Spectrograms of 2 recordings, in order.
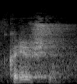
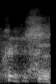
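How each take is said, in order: First: The vowel after Kr sounds like yu. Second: The vowel after Kr sounds like ee. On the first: This is how a particular regional group pronounces it. The speaker calls it wrong. "У них особое произношение ориев" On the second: This is the standard pronunciation. The speaker calls it right. "Ну Кришна же"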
